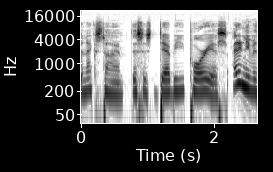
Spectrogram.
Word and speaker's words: Poryes: uh until the next time this is debbie porius i didn't even say who i was yeah my last name is spelled p as in piano which is a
